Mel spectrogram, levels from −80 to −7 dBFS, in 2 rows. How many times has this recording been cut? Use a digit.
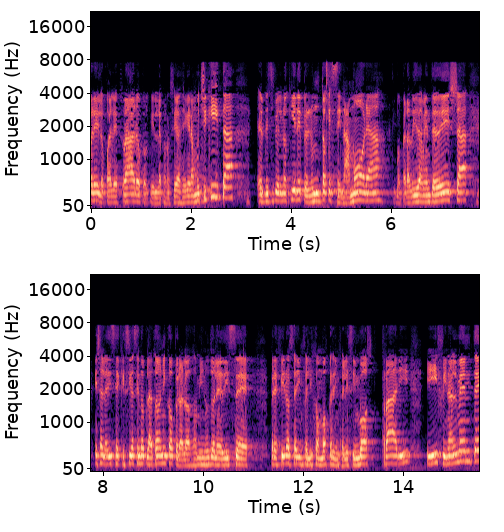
0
